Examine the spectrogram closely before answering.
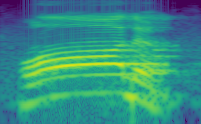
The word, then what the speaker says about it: ض: The 3, Jeem, Sheen and Ya, will pronounce from the same place, and the 4th word, which is Daad, is pronounced from the sides of our tongue.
